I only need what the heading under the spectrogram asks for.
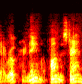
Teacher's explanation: you'd have the unstressed followed by stressed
